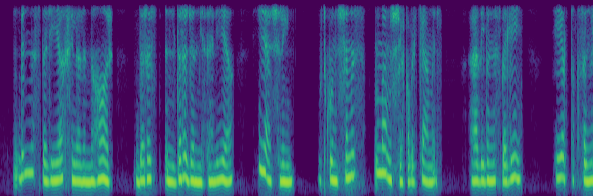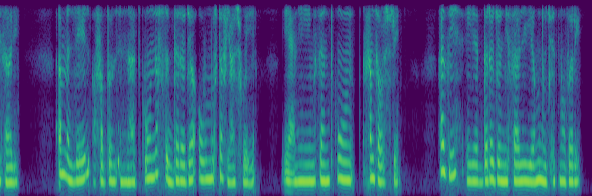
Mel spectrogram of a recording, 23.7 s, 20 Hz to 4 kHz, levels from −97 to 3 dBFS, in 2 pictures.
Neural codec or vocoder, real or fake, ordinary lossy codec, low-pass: autoencoder, 48 kHz, 128 numbers a frame, DAC-VAE, trained on Japanese speech; fake; none; 3.6 kHz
